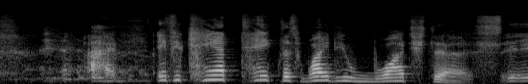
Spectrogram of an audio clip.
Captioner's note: a few chuckles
